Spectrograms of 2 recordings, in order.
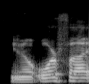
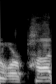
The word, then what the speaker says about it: Orpah: Orpha is the other one, or Pa, depending on how you pronounce it.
